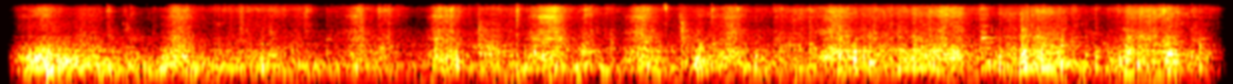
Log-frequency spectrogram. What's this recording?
Snow harvesting in Moscow, Russia
cleaning, clean, harvest, snow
